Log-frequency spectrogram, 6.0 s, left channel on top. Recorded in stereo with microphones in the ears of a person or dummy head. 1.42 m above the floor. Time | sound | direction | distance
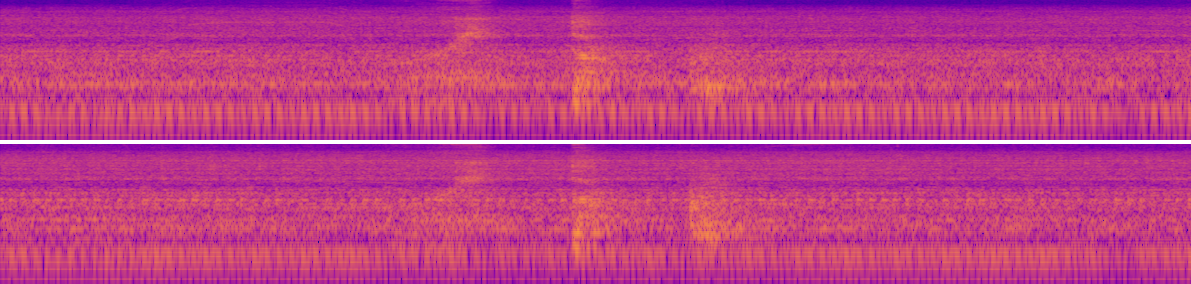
0.0 | an engine running | 55° right (ahead or behind) | 3 m
1.9 | throat clearing | 10° right (ahead or behind) | 3.5 m
3.4 | hammering | 75° right (ahead or behind) | 1.2 m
